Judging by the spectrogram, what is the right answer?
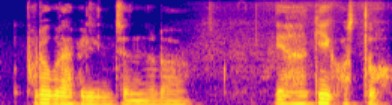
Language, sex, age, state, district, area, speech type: Nepali, male, 30-45, West Bengal, Darjeeling, rural, spontaneous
